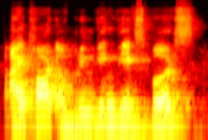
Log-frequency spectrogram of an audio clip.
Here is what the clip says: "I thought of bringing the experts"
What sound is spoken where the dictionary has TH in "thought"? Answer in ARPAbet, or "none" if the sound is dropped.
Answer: T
